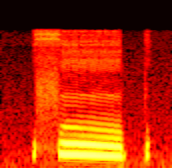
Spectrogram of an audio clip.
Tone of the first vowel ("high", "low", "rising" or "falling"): falling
